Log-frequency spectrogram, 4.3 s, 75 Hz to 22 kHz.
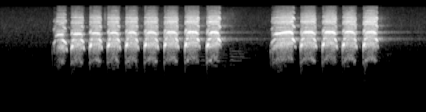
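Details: An Osprey calls at its nest in the evening of 30 August 2021 as a fish arrives: nine sharp, high chirps in a row, a short pause, then five more, clean and without background noise.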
